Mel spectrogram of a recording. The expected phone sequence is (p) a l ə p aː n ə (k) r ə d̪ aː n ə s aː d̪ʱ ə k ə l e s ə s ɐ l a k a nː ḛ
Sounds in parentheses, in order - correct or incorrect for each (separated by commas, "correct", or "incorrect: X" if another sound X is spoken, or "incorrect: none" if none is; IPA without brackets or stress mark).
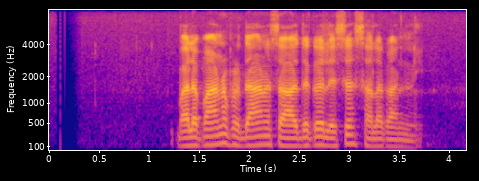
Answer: incorrect: b, incorrect: p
